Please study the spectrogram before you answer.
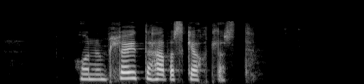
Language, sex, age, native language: Icelandic, female, 40-49, Icelandic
